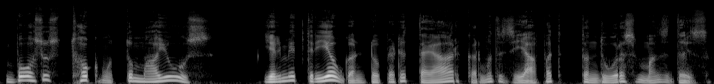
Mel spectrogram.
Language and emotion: Kashmiri, sad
